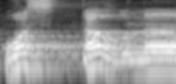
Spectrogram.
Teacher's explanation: غین کو بھی موٹا کر کے اور غین میں قلقلہ نہ ہونے پائے اس کا خیال رکھنا ہے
